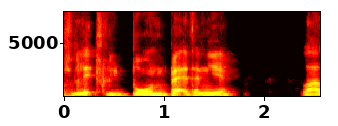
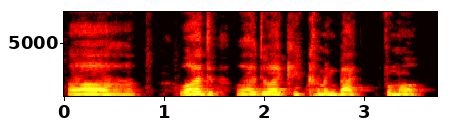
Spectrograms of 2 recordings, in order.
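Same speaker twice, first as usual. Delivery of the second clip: high, whiny-pleading mock voice; hammed-up helpless moan, pitched way up; mocking tormented haters; 10 semitones higher than usual. Streamer mimicking haters who keep coming back, high mock anguish. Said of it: "While they're going".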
